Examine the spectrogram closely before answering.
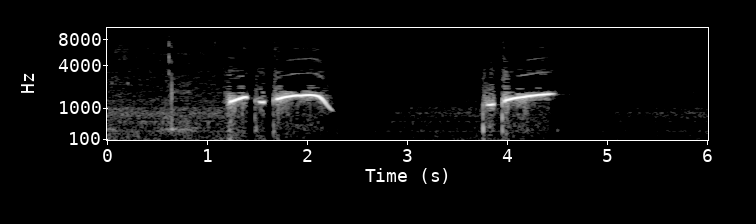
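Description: Two whistled notes from a person. The first comes about a second in: it rises, holds, then drops away. The second comes near the middle: it rises and holds briefly.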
